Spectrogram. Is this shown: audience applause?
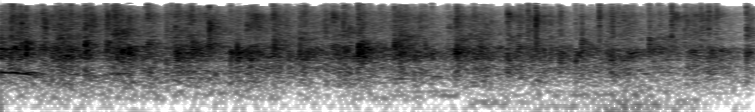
yes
